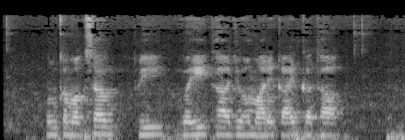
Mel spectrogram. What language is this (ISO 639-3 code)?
urd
